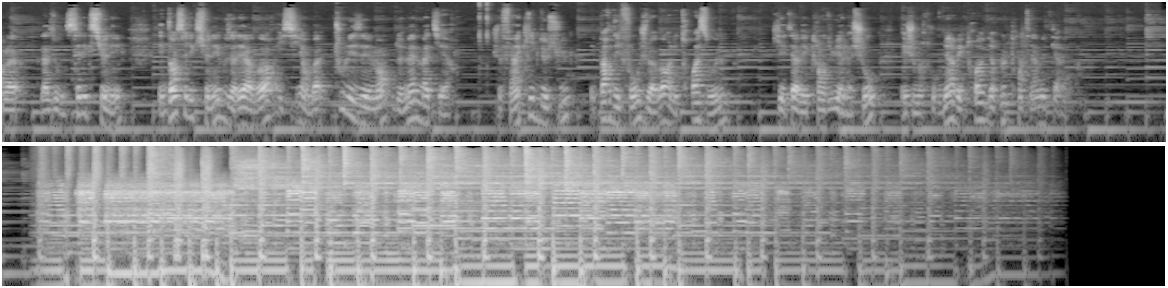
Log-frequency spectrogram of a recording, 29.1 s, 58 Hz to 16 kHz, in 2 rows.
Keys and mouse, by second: 5.9 click.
